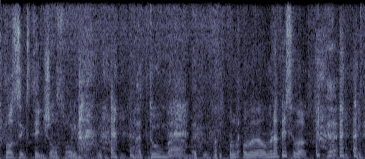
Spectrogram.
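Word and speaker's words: Mat2oma: Alors vous êtes président et cofondateur de Matouma. Exactement. Ça s'écrit M-A-T-2-O-M-A.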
